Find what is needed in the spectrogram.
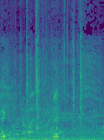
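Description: Faint voices with a low steady hum underneath and a few brief clicks.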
